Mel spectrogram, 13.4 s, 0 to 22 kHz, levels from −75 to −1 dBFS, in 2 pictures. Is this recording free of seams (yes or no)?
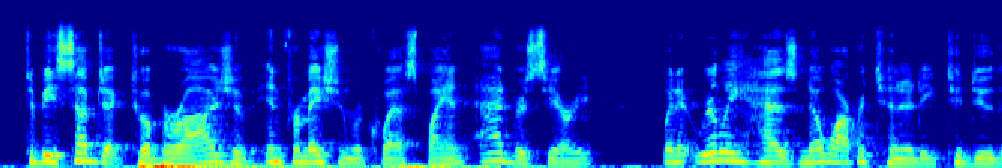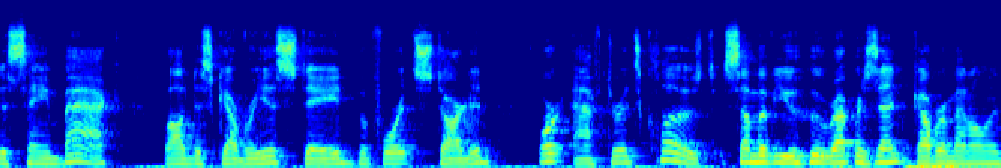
yes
